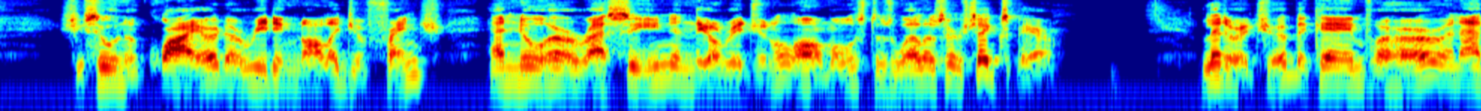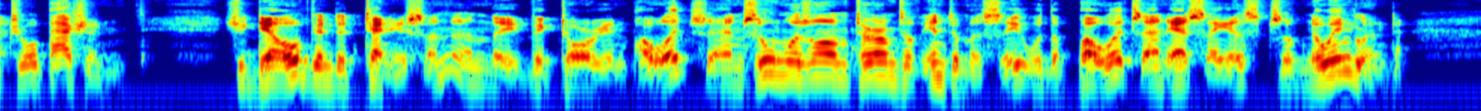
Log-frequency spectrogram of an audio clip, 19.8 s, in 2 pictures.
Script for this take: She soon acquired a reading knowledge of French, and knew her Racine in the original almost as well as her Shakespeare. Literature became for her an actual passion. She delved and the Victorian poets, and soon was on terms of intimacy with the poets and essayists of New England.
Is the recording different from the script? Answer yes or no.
yes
